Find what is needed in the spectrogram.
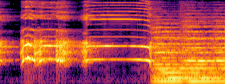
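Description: Rooster crowing sound effect: a cock-a-doodle-doo of a few short notes and one long held note that stops about one and a half seconds in. Classical music with bowed strings comes in right after.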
